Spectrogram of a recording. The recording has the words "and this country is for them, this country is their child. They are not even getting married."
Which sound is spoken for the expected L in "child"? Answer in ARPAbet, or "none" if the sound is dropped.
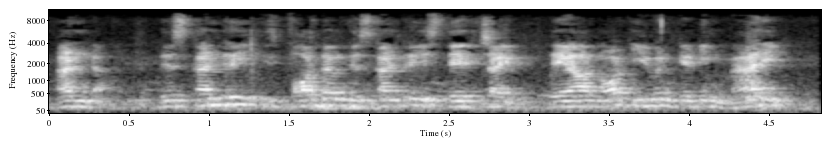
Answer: N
